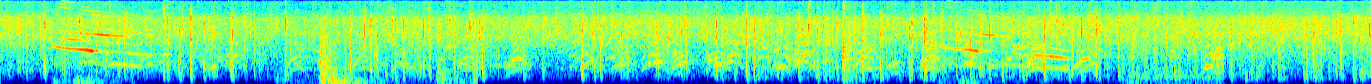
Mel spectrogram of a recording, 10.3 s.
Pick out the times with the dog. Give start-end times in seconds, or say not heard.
0.6-9.2.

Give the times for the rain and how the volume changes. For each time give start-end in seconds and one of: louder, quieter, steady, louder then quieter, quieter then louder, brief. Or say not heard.
0.0-10.2 steady.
